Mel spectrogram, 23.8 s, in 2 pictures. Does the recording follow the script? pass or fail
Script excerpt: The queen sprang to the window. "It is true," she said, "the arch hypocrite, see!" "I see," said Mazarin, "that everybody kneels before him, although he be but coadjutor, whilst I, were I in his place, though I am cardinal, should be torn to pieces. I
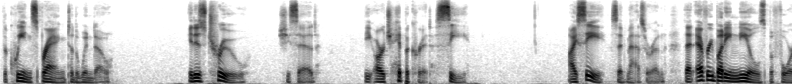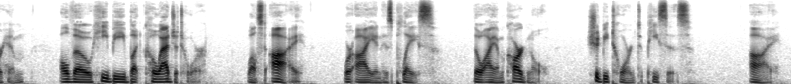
pass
